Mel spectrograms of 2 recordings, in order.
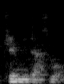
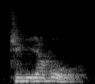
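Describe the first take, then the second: First: The final s of the verb is pronounced. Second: The final s of the verb is dropped. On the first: The speaker calls it wrong. "no es que miras bobo" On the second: The speaker calls it right. "no pronuncian mucho la S al final"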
